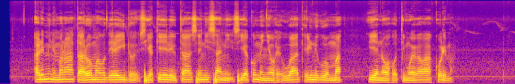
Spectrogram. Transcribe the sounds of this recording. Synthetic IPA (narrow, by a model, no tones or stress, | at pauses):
aɾeminemaɾataɾɔmahoðeɾeidɔsiakeɾeutasenisanḭsiakomɛɲaoɦɛuateeɾineɣuoma | eenɔɦotimoɛɣawakoɾema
